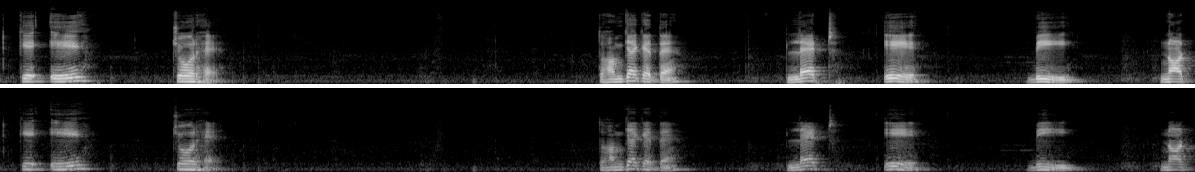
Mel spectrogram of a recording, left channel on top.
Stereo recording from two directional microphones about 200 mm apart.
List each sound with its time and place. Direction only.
0.2 s speech: 45° left (ahead or behind)
6.0 s speech: 45° left (ahead or behind)
7.9 s speech: 45° left (ahead or behind)
10.3 s speech: 45° left (ahead or behind)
